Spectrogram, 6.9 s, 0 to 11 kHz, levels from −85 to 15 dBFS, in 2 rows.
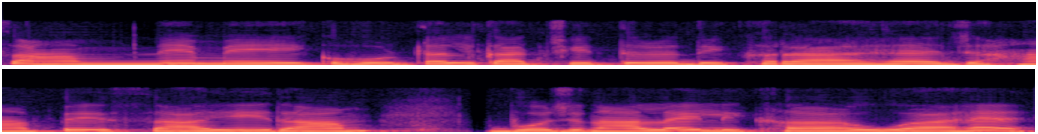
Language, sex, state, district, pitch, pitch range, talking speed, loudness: Hindi, female, Jharkhand, Deoghar, 240 Hz, 230-250 Hz, 150 wpm, -12 LUFS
